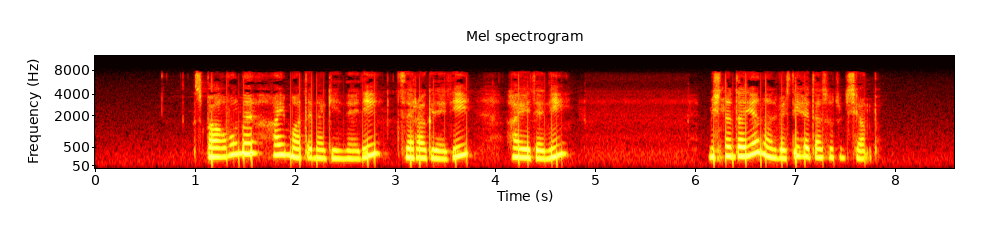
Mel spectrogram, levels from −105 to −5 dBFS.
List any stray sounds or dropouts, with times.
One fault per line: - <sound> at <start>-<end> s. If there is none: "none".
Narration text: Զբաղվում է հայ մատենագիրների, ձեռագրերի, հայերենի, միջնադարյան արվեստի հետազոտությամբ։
none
